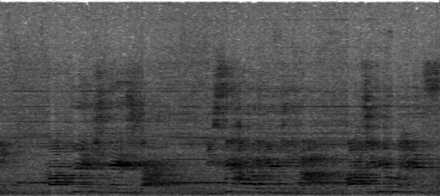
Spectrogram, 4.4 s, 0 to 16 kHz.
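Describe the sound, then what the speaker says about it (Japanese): An Odakyu 2000 series eight-car express train pulls into platform 2 at Sagami-Ono station from a siding, with rising and falling electric motor tones and rolling rumble, close by, as a voice sounds faintly in the background. "相模大野駅の留置線から2番ホームに入線します。"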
